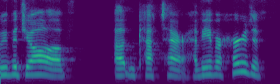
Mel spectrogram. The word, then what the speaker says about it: Qatar: to the fact that when they pronounced Qatar Qatar I sound like guitar I was like I'm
